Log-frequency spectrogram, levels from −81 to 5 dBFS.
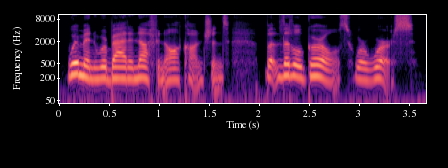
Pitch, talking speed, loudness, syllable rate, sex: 200 Hz, 195 wpm, -21 LUFS, 6.6 syllables/s, female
